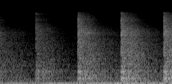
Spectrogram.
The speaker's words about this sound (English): That is why I don't need to set an alarm in the morning. Every morning, 7 days a week, the cacophony of construction workers banging away on two projects next to my house.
